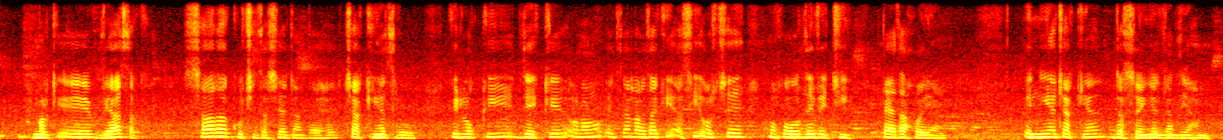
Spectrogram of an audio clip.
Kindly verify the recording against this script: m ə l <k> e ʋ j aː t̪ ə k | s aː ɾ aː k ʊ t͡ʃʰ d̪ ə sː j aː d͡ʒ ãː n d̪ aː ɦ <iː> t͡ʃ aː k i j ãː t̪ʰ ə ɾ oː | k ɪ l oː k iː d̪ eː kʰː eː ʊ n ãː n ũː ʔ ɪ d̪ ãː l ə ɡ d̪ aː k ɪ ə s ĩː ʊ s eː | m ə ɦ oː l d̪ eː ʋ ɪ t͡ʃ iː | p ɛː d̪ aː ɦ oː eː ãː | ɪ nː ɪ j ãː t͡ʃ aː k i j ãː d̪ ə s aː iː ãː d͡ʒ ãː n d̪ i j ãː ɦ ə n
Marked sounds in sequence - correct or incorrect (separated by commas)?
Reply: correct, incorrect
